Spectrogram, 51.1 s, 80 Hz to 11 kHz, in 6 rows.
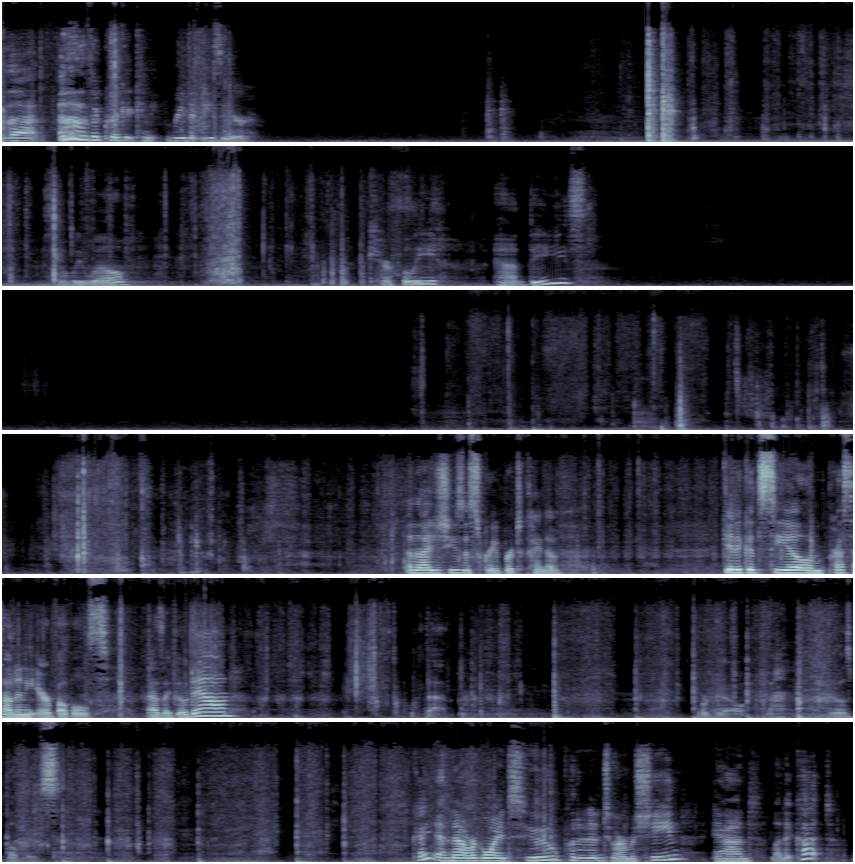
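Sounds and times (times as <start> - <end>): plastic scraper rubbing on sheet: 30.6 - 34.8, 38.8 - 48.1.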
